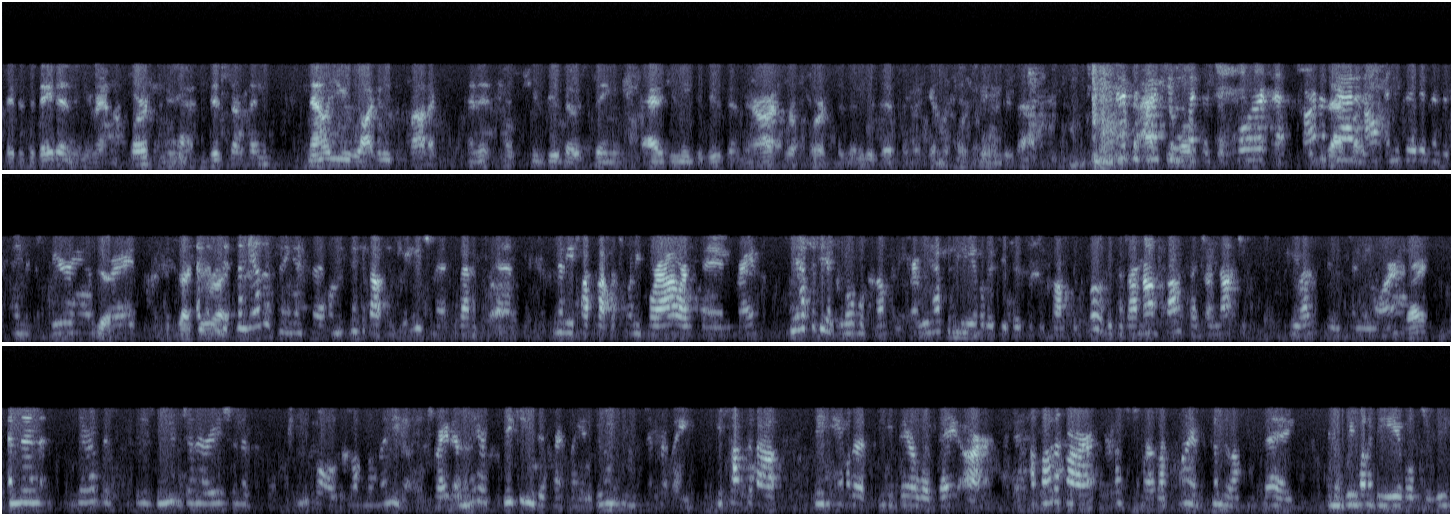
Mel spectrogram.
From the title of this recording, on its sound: LIVE from BBCON 2015 - The Blackbaud Conference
